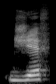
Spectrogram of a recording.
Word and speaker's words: gif: you say it um jiff versus gif is a great example like when that first became a thing everyone's oh how do you say this and I think the creator of it said like oh it's jiff but I think as a society we decided no it's gif because like it's a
